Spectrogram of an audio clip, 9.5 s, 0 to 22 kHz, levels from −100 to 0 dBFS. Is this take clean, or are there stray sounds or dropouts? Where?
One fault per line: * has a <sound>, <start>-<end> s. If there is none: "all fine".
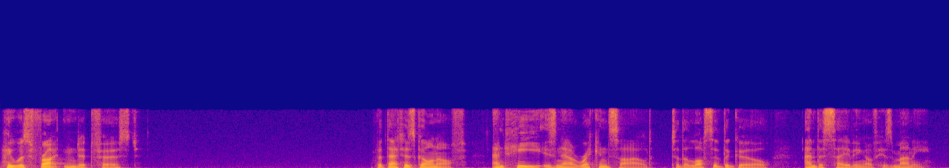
all fine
